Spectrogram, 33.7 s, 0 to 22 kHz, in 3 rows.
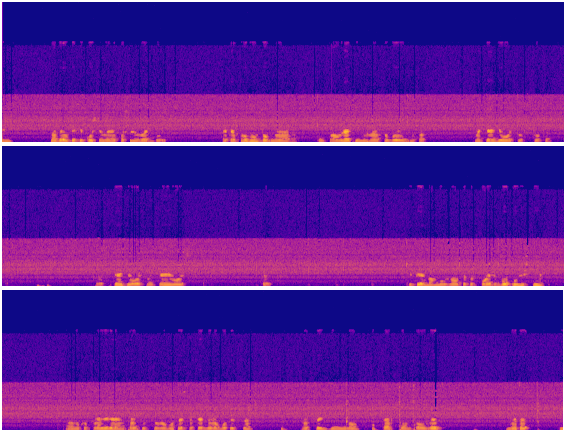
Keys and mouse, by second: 3.1 click, 4.6-6.3 drag, 7.2 r, 10.3-11.5 drag, 11.8 r, 12.9 click, 13.2-15.1 middle drag, 16.2-17.5 drag, 17.8 click, 18.6-19.2 middle drag, 19.8-20.3 middle drag, 20.8 middle click, 21.9 click, 23.5-24.3 drag, 24.8 r, 30.8 ctrl+z, 32.6-33.5 shift+drag.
